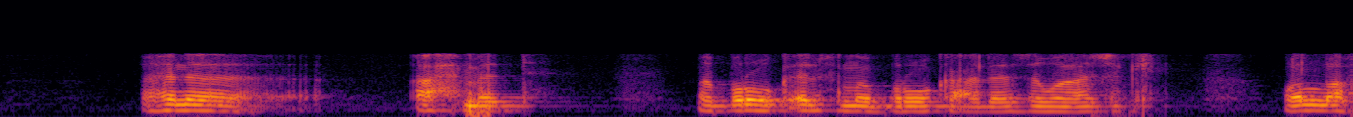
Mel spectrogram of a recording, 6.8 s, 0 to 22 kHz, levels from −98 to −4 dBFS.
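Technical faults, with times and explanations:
2.34 to 2.47 s and 5.47 to 5.84 s, bit errors on an ADPCM link: a short cluster of pops and rough crackle hits first, then a longer ragged burst right after "مبروك الف مبروك على", with the level jumping briefly. At a bit error rate under 1 percent, each corrupted code word also throws off the decoder's adaptive step size and prediction. The error smears on for some milliseconds, inside a band-limited telephone path that fits 32 kbit/s G.726.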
